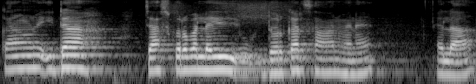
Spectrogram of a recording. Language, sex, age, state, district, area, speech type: Odia, male, 18-30, Odisha, Subarnapur, urban, spontaneous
